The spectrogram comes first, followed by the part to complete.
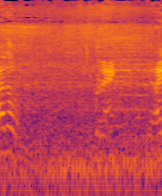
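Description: Steady low rumble of street traffic with a vehicle engine idling nearby, under a man's speech that breaks off for about a second in the middle.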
